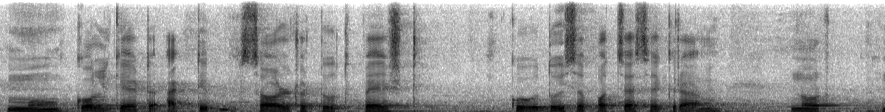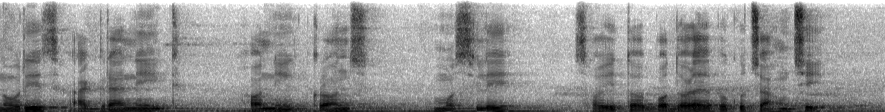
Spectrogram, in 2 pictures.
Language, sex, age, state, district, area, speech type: Odia, male, 18-30, Odisha, Ganjam, urban, read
